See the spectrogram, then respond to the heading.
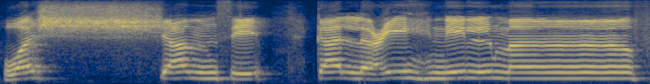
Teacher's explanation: شین کے اندر جو آواز ہے وہ کثیر ہے، سارے حرفوں سے کثیر ہے، یعنی زیادہ ہے، زیادہ مقدار میں ہے۔ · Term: تفشی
